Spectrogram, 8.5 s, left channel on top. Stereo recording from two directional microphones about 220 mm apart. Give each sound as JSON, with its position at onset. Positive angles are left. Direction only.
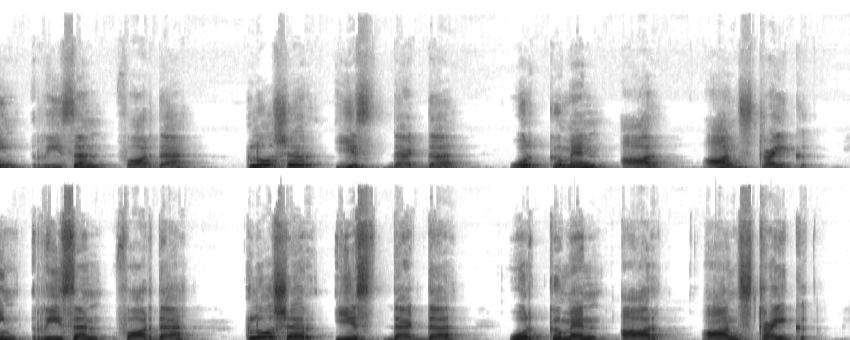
{"t": 0.0, "sound": "speech", "side_deg": -40}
